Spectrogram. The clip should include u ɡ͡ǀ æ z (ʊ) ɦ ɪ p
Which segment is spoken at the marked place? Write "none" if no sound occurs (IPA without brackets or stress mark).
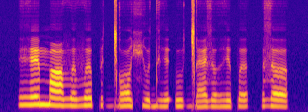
ʊ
